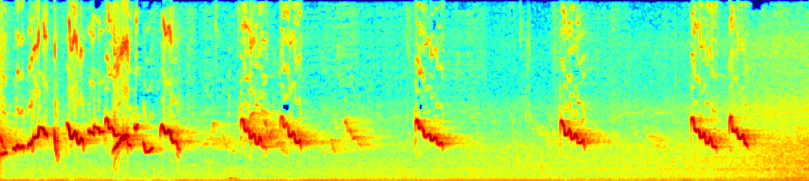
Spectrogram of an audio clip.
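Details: A Lombok yellow white-eye (kecial kuning) gives a quick run of high, thin chirps, then short paired downslurred notes about once a second over quiet background hiss; used as a lure call.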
